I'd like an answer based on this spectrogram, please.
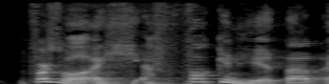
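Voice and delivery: ordinary talk, nothing marked

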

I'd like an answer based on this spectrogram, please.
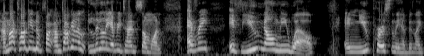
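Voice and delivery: usual speaking voice

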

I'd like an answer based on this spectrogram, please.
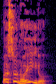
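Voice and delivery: put-on very high, loud boyish cry; jumping up excited. A narrator's reading. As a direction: burst out in surprise. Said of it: "saltò su il figlio". (il bambino salta su, eccitato e acuto)

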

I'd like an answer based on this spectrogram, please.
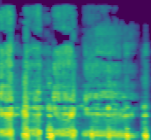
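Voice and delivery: high-pitched, laughing "oh" of regret; laughing groan. Real, not acted. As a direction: wail through your own laughter. Groans laughingly at his blunder.

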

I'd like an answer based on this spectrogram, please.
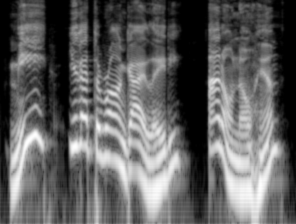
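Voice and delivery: high, loud, flustered brush-off; frightened man insisting he's a stranger; panicked denial. Acted. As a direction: play scared Peter wriggling out. Peter denies knowing Jesus.

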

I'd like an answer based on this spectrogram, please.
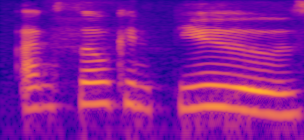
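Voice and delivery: high, drawn-out confused imitation; mock bewilderment. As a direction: stretch it out high, playing clueless.

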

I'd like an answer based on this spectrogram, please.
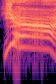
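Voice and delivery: high mock cheer of "Yeah!"; retold cheer. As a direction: cheer it out like from the back of the hall. Conan cheering in the hall.

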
